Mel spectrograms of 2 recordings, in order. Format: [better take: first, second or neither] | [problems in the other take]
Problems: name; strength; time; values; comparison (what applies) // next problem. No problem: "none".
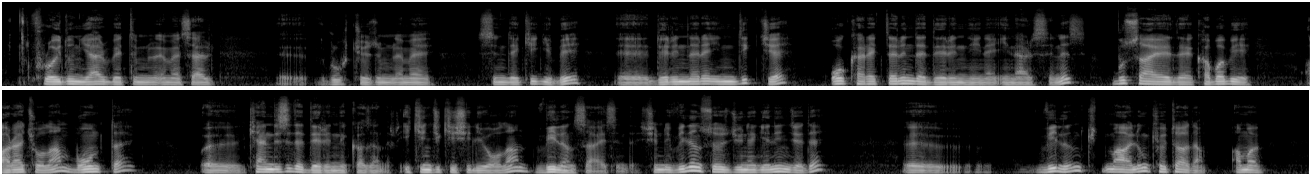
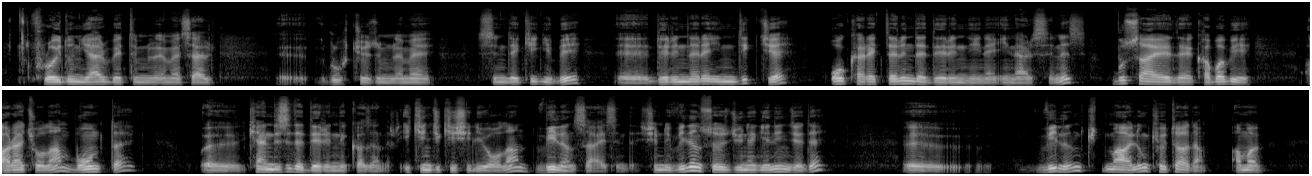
first | thin; somewhat; fading below 350 Hz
